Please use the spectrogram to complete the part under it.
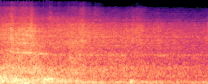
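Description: A train passes a level crossing on the Stamford line, a steady rumble of wheels and cars close by that fades over two seconds, with no talk.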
